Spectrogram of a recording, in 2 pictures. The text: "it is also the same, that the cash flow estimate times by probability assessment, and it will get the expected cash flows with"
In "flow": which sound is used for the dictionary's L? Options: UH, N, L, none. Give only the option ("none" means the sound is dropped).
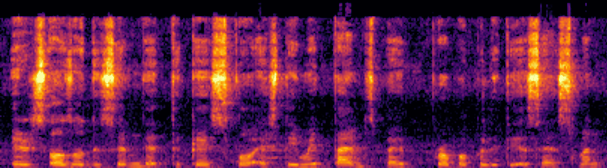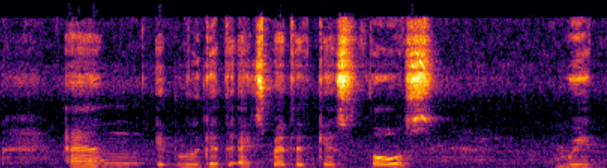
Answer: none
